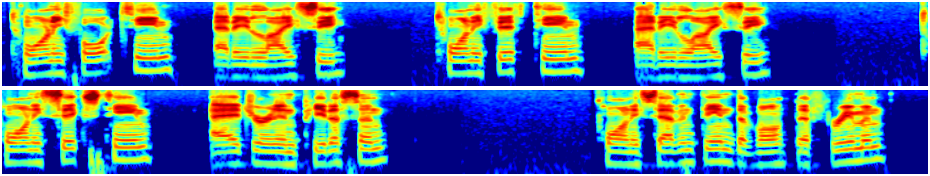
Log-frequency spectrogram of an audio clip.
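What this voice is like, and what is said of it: Put-on Australian accent, slipping. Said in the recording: “I feel like my accent, I'm starting to slip. Shock, Steve Irwin can't keep his accent for long ... when you were doing that Steve Irwin bit, your voice kind of sounded like molasses”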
